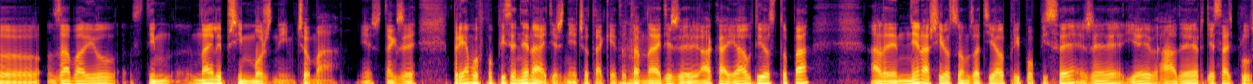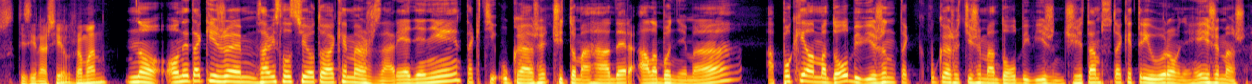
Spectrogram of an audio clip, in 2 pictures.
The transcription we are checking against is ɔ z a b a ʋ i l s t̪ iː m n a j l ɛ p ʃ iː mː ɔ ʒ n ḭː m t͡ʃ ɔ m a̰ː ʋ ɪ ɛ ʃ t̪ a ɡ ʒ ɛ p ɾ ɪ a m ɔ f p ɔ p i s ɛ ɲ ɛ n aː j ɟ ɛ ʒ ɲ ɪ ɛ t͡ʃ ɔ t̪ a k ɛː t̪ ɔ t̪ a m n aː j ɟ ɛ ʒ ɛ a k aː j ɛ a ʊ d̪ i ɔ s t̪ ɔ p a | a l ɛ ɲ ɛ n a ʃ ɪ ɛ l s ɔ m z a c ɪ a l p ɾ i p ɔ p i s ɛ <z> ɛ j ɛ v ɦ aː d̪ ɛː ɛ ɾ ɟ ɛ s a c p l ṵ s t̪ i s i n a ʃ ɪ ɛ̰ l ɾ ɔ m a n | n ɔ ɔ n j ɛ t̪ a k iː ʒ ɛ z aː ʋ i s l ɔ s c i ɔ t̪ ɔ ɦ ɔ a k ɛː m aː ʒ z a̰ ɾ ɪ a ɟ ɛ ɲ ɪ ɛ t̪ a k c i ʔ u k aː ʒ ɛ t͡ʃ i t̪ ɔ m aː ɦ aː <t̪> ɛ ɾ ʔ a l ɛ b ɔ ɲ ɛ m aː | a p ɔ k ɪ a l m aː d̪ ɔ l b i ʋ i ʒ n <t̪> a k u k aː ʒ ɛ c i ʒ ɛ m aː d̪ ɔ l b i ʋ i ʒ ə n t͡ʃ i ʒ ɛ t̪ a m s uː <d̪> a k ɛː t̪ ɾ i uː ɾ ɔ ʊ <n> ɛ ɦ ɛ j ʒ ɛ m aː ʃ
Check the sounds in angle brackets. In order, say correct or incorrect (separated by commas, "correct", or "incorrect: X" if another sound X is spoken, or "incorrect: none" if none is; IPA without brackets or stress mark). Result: incorrect: ʒ, incorrect: d̪, correct, incorrect: t̪, incorrect: ɲ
